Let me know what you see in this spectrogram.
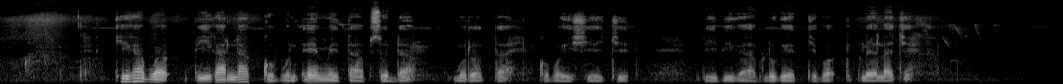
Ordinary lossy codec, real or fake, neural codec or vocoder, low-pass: none; real; none; none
